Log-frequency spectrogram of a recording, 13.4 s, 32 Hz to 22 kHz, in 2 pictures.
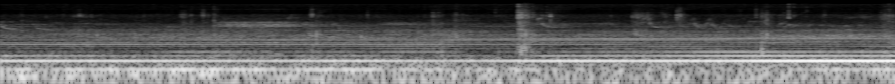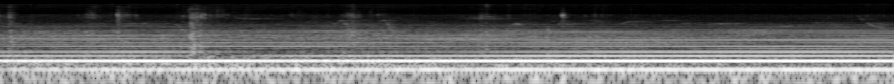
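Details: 220 kV, 50 MVA power transformer: steady low mains hum, clear unchanging tone with faint overtones, growing slightly louder; normal magnetostriction core hum.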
